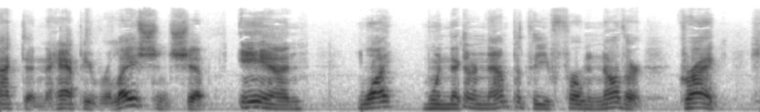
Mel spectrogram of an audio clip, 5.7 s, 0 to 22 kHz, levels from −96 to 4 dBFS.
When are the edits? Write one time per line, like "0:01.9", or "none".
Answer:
0:01.7
0:02.7
0:03.1
0:03.5
0:04.4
